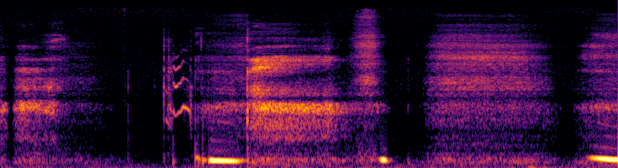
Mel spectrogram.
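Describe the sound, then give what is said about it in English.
Soft, little breaths nestled against someone's neck: quiet snuffling exhales and sniffs, a few short breathy puffs separated by brief pauses. “Those little breaths and nestles in my neck.”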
